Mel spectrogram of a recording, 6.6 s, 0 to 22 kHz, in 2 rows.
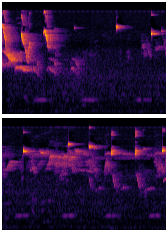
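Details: Saffron finch singing heavily among free birds, 20 October 2021; a loud jumble of falling chirps at the start, then spaced high notes, with a soft low tone pulsing regularly beneath.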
